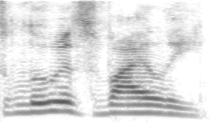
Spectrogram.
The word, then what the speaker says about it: Louisville: got i don't know i got called out for saying it wrong on a podcast a couple weeks ago so and i didn't i didn't learn while i was there so it's louis valley louis valley listen i interviewed this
